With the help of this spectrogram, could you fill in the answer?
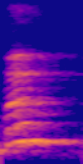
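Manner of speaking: loud, high mock booing; mock boo at own call. Shown as a demonstration. Ref booing his own bad call, loud and high. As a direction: boo yourself like a heckler. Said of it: "it's like".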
